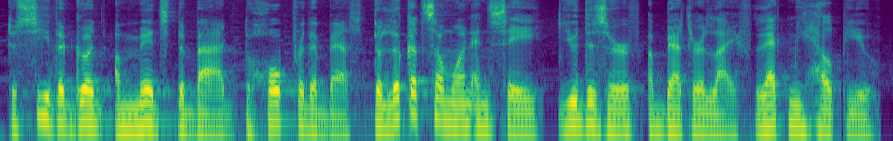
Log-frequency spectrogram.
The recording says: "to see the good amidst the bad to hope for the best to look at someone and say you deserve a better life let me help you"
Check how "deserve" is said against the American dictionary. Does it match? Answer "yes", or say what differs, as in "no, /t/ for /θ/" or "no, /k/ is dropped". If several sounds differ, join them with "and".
yes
